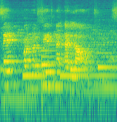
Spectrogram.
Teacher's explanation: Both syllables are stressed, but the one in capital say sounds stronger or louder than the one in lower case con.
